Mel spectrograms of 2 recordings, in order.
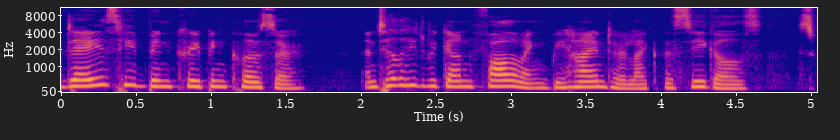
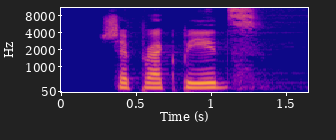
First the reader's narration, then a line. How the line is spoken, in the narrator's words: Chalcedony answered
